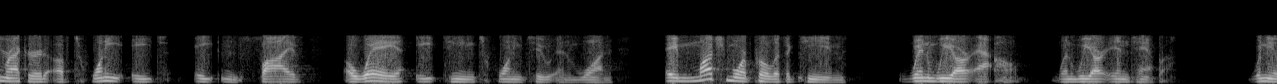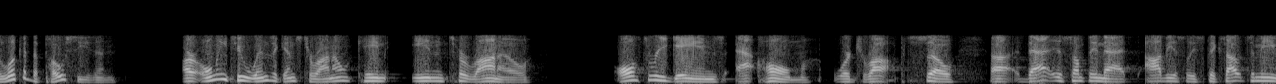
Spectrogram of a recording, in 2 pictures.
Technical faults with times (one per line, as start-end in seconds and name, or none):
0.00-25.54 G.726 ADPCM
